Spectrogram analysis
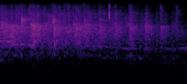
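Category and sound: crowd, audience applauding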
